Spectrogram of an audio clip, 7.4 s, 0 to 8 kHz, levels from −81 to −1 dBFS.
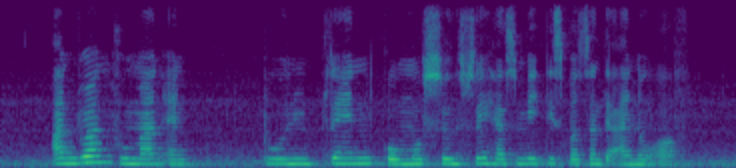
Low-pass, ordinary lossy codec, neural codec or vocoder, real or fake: none; none; none; real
